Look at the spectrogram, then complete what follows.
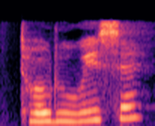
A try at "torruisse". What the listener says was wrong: Torrere, torruisse, cum duplice R.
